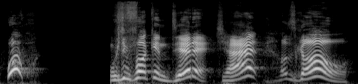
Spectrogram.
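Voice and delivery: loud, high triumphant cheer; excited cheering. Real, not acted. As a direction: celebrate the win out loud. Celebrating code working.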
